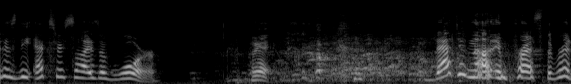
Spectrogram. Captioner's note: laughter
